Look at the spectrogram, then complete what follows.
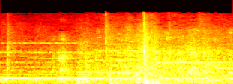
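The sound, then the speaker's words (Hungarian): A door is slammed shut in someone's face with a single sharp, solid bang, set against a steady low hum and faint background murmur. “Hát igen, a képembe csapja az ajtót.”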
